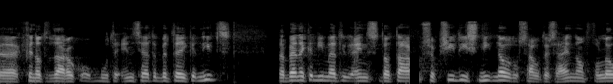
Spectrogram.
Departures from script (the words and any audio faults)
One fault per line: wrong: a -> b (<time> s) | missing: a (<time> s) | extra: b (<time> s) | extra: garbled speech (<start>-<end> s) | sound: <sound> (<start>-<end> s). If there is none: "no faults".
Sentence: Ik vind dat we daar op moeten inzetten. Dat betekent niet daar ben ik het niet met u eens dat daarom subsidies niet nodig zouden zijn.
extra: ook (0.7 s)
sound: dropout (4.1-4.2 s)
